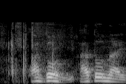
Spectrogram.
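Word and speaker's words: אדני: 아도나이, 나의 주. 주라는 건 아돈인데 여기 이제 이가 붙어서 아도나이라고 이제 발음하죠.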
